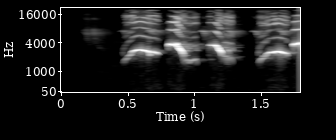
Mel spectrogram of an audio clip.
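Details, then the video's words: Orange-headed thrush in morning song, recorded as a lure for captive birds: four loud, clear whistled phrases, arched and slurring downward, given in quick succession with short gaps. "PANCINGAN ANIS MERAH DI PAGI HARI AMPUH BIKIN IKUT BUNYI"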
